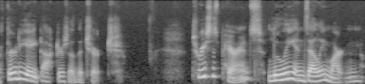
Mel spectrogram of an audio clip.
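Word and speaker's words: Thérèse: The correct way of pronouncing our next saint is Saint Therese of Lisieux. However, I had a childhood friend who was named after Saint Therese, but I knew her as Therese, so I'm going to use the pronunciation Therese.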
